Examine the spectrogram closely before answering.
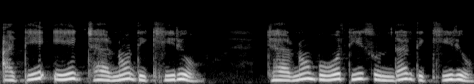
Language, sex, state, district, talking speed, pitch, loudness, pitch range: Rajasthani, female, Rajasthan, Nagaur, 115 wpm, 215 Hz, -13 LUFS, 195-235 Hz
